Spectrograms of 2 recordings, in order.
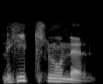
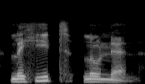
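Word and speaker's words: להתלונן: We don't have TL, the equivalent of TL with no vowel in between. Hebrew does. Lehitlonen.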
